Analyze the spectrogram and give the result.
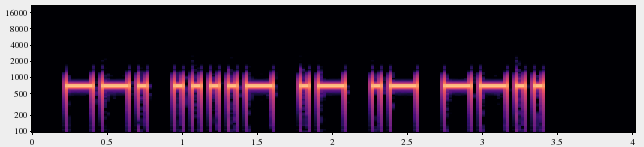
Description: Morse code, heard as a keyed tone, about 20 wpm, 700 Hz. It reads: G4AAZ
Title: DXCC-100 Call Signs - 5 Characters - Repeated 2x - 20wpm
